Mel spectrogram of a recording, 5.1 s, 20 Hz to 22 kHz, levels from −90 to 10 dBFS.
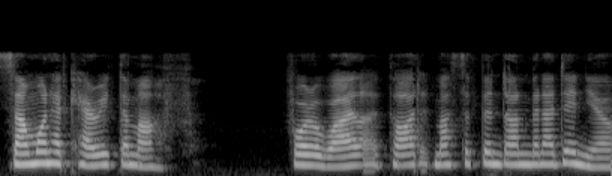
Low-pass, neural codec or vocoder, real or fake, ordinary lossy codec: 7.2 kHz; none; real; AAC, 48 kbps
